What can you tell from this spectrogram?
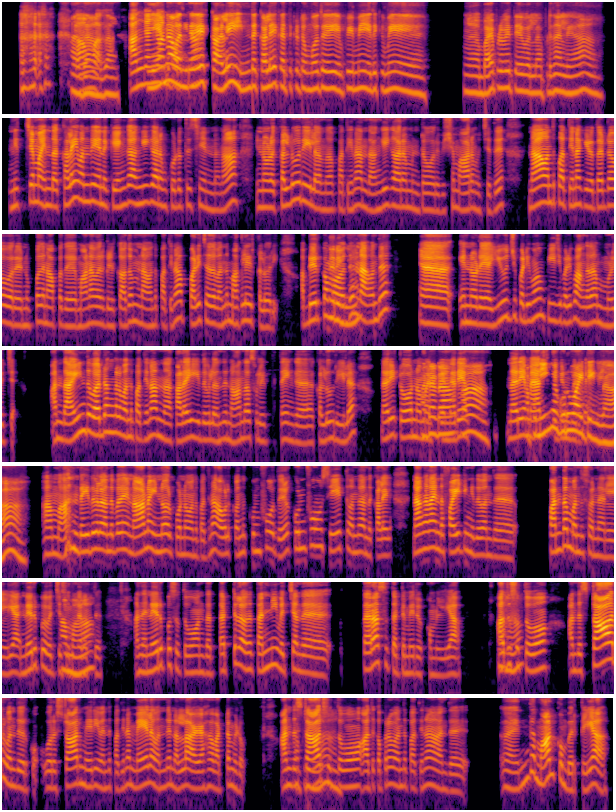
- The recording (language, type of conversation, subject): Tamil, podcast, அதை கற்றுக்கொள்ள உங்களை தூண்டிய காரணம் என்ன?
- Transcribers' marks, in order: laugh; in English: "டோர்னமென்ட்டு"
